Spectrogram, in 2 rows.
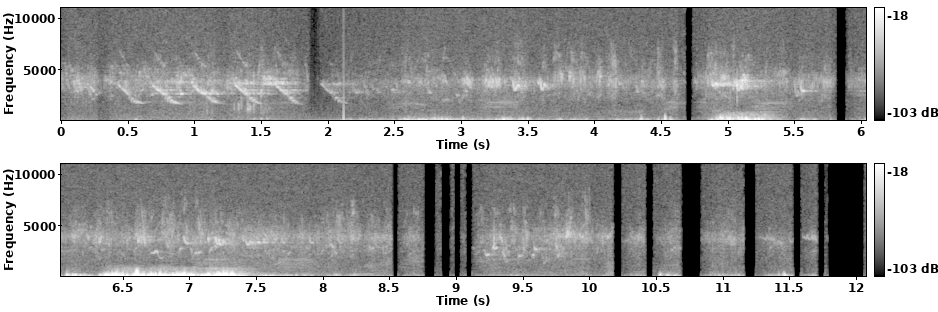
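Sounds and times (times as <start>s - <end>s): bird chirps: 0.0s - 8.5s.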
